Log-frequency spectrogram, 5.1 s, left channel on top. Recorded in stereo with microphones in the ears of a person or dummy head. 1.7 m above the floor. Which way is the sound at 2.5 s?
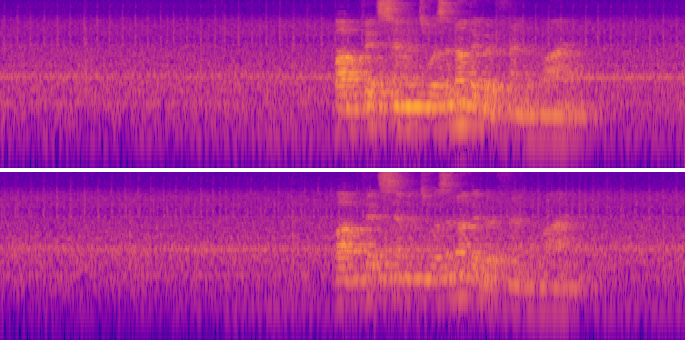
75° left (ahead or behind).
